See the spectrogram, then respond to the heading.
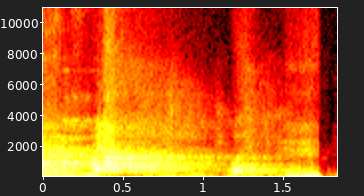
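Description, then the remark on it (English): A female Australian Shepherd barks loudly, a few sharp, raspy barks in quick succession with brief gaps, then cuts off. “That's my self-care, my dogs.”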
